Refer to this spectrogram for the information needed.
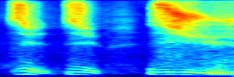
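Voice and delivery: low, soft buzzing sound of a dying phone; imitated dying phone. Telling the congregation his phone died, mock buzzing noise. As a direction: hum it out like the phone fizzling.

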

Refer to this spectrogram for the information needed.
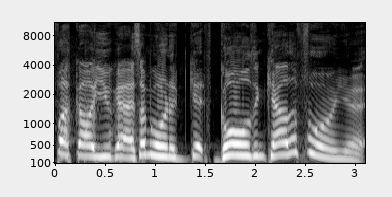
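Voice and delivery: very high, loud mock shout; defiant declaration. Oregon Trail pioneer leaving everyone behind, mock-defiant shouting. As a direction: proclaim it with hammed-up bravado. Acting pioneer storming off west.

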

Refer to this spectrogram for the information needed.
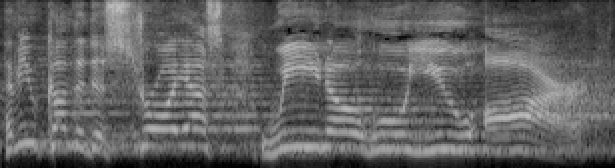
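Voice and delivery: demon's shouted challenge, dragging out the final line; crying out. Acted. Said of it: "he just cries out".

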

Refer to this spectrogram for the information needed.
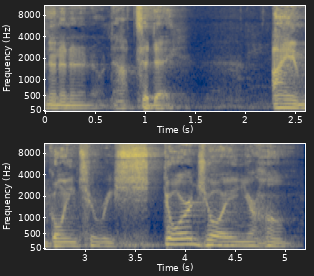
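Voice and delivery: God gently refusing to let the day win. Acted. Preacher voices God refusing.

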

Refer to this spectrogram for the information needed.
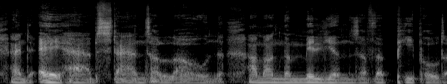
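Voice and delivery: proud and alone, scorn turning bleak; defiant old captain. Acted. Ahab scorns his mates, defiant then bleak.

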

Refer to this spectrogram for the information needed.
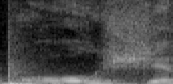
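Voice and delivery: high, loud shocked curse; panicked curse. Retold or imitated. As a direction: blurt it in panic. Car stuck in the pothole.

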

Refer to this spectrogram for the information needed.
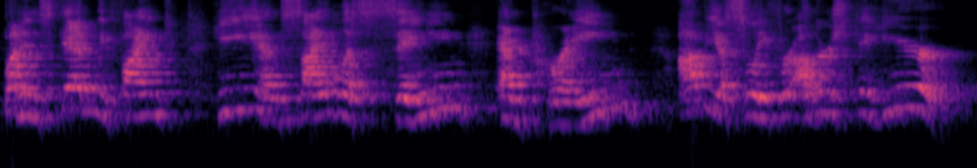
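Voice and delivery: loud, slow, rising preacher questions; full-force preaching. Acted. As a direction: drive each question home to the congregation.

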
